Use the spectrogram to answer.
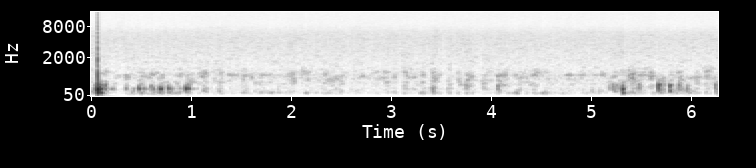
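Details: Abdominal auscultation with a stethoscope: low gurgling and rumbling bursts of ordinary stomach growling, a normal bowel sound.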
